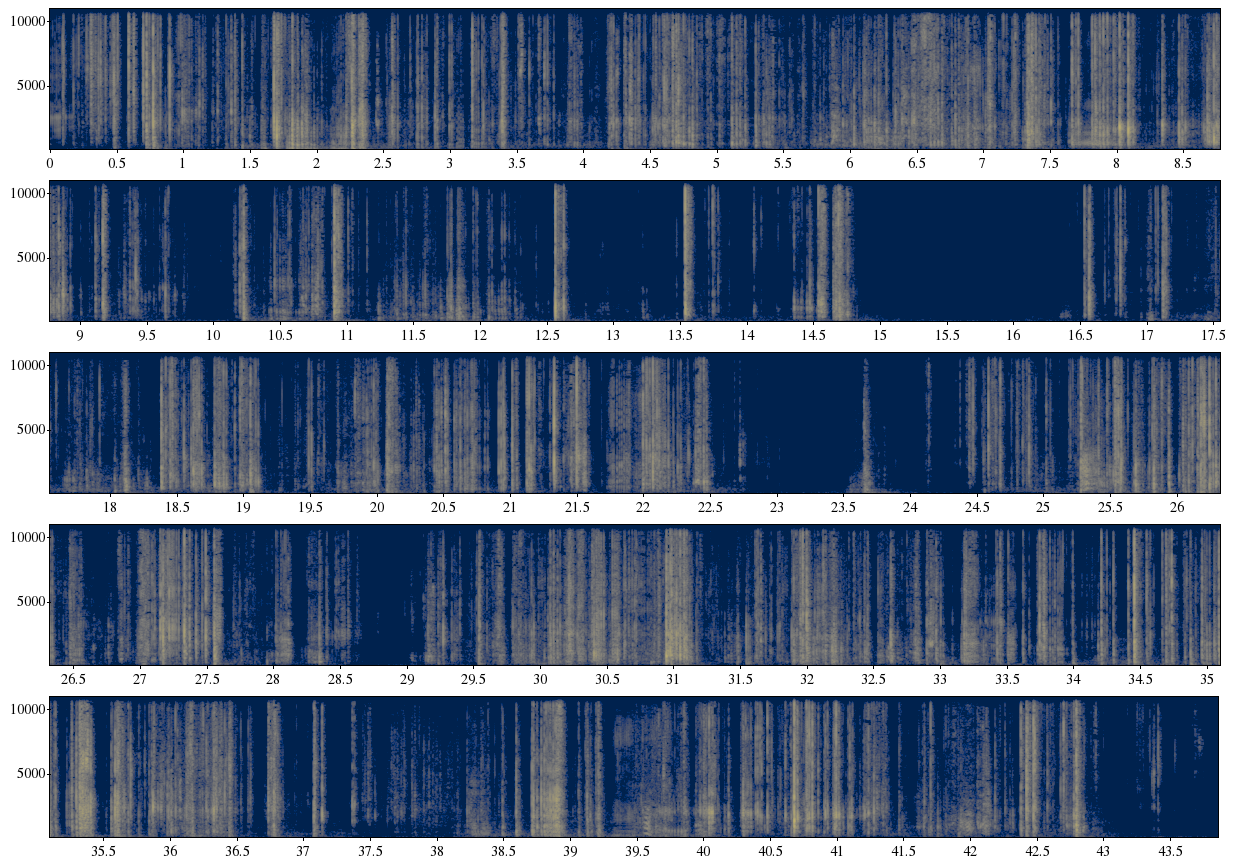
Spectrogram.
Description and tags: FLESH TEARING
Tearing up a cabbage. It sounds really nasty. Use as a gross sound effect!
beast, bones, cracking, eating, flesh, monster, zombie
